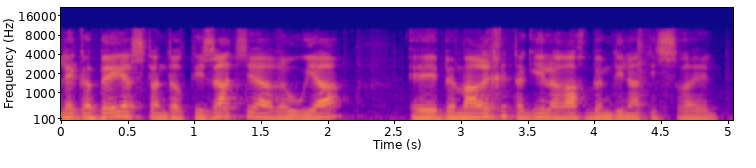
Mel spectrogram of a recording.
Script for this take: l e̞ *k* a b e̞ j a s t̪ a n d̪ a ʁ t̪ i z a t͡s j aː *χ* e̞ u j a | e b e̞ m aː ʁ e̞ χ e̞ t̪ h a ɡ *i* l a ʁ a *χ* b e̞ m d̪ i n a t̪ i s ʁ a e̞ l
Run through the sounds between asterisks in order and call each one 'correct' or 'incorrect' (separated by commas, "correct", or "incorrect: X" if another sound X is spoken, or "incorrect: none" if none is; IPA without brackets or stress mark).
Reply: incorrect: ɡ, incorrect: ʁ, correct, correct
